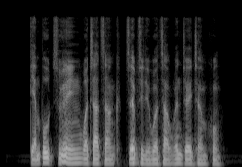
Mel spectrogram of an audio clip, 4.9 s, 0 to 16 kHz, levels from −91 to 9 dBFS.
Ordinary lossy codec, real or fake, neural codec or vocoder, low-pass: none; fake; codec, 16 kHz in and 24 kHz out, 0.4 kbps, LongCat-Audio-Codec, two codebook decoder; 10.8 kHz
